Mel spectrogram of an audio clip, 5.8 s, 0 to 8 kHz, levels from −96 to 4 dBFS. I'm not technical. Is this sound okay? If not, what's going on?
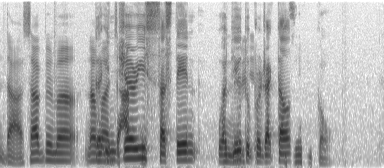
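No. The speech keeps sinking, thinning or breaking up at 1.78 to 2.27, 3.16 to 3.33, 3.63 to 3.96 and 4.16 to 4.80 seconds. This is speech suppressed in double talk, likely from the call's echo canceller turning down this voice while the other side talked. Unlike a network dropout, the voice is turned down by the call's processing rather than lost on the way.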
